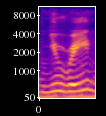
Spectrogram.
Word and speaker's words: NUWHRAIN: allied industries or new rain Good evening sir new rain ba Iyung pronounciation nw h r a i n Good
